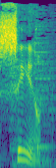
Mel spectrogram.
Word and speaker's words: Seyom: His first name is spelled S-E-Y-O-M and pronounced Seam.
